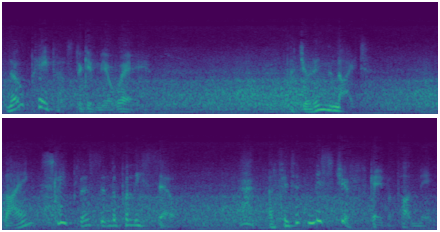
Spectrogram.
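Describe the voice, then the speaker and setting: An actor playing a cold, disdainful Victorian gentleman who recounts his crimes in a precise, haughty manner in a radio drama. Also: on the high side, wildly swooping pitch, a little slow, pauses often. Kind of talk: radio drama narration and acting. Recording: dull lo-fi old radio recording with loud hiss.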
